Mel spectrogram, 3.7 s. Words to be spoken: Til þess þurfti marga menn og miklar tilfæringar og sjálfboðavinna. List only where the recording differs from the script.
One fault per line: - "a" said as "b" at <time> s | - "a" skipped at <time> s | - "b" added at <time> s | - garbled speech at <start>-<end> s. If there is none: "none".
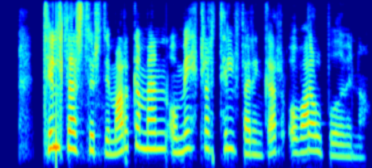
none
